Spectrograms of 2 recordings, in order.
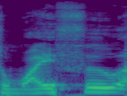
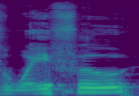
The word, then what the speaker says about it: waifu: probably wrong i i got made fun of this week on the edh rex stream for pronouncing what's pronounced waifu i guess as waefu so you know what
